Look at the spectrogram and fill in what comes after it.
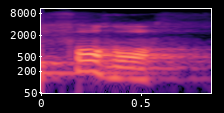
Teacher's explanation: forró é a sílaba mais forte a última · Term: sílaba tônica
